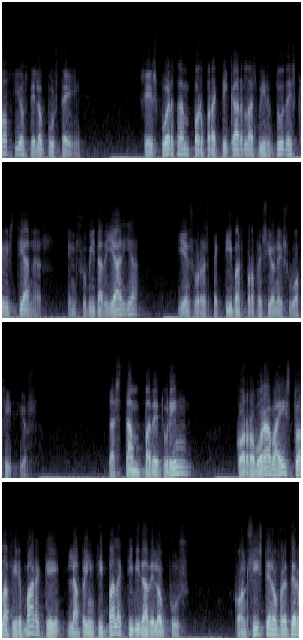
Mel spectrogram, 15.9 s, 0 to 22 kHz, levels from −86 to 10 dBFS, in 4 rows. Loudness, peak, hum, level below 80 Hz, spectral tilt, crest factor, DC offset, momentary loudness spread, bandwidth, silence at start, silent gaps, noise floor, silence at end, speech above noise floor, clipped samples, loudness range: -22 LUFS; -6 dBFS; none; -42 dBFS; -10 dB/octave; 18 dB; under 0.1%; 15 LU; 6.6 kHz; 0 s; none; -44 dBFS; 0 s; 23 dB; under 0.1%; 9 LU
